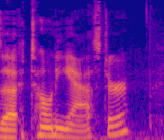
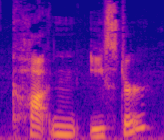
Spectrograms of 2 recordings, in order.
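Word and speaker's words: Cotoneaster: plants and gardening is katoni aster because it's spelled cotton Easter and you're just like katoni aster. But I always said cotton. Me too. Right. It's that's incorrect.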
